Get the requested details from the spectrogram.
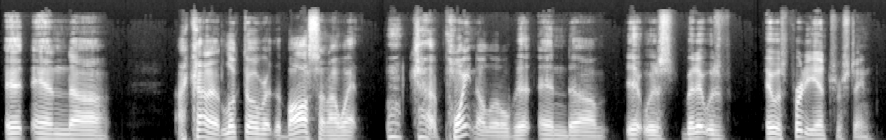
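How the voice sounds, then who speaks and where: Casting: middle-aged male host, smooth clear voice, dry close mic, easygoing anecdotes. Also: mid-range voice, normal speed, warm tone, no echo. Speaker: podcast host. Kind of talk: casual interview.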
